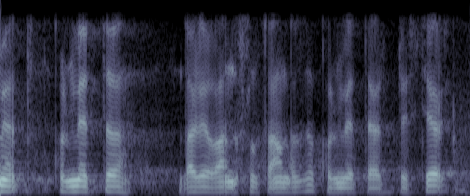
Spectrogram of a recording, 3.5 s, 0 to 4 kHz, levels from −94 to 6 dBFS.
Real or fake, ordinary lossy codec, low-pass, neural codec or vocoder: fake; none; 3.6 kHz; codec, 16 kHz, 8 kbps, FunCodec, trained on LibriTTS, 25 frames a second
